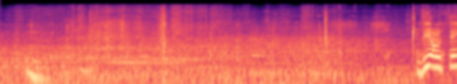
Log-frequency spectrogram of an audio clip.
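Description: A woman murmurs an approving hum close by.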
